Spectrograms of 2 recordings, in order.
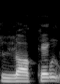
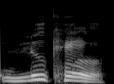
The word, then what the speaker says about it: looking: i saw one eyed not locking looking say it with me not yes later you have to perfect this i'm looking not locking lock has got some something else looking looking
